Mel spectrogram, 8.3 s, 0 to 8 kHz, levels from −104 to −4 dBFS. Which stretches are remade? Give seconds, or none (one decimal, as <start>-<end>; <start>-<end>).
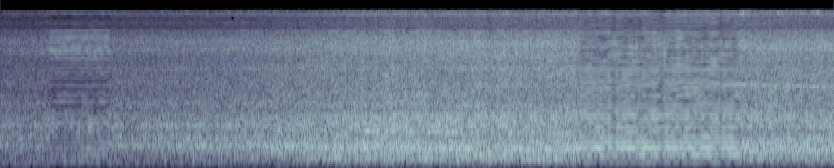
0.5-1.1; 5.8-7.4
